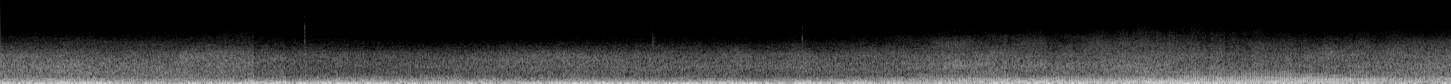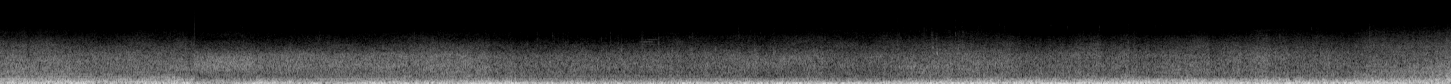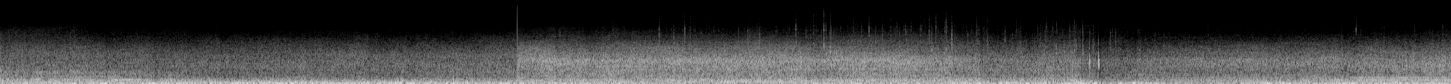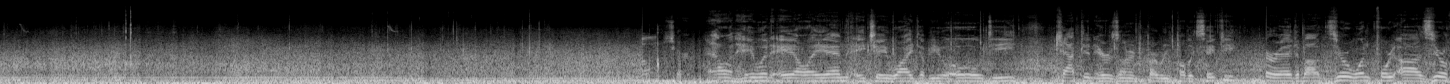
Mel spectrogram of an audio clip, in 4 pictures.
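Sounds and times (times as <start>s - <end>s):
faint engine hum: 0.0s - 58.0s
freeway traffic roar: 0.0s - 58.0s.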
